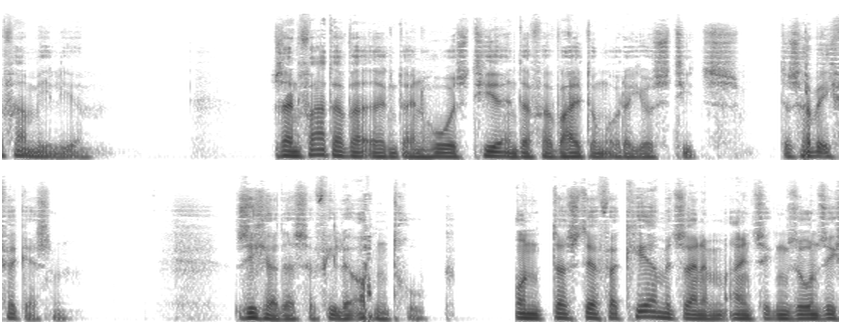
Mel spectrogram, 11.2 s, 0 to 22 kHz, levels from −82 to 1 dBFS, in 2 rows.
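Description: A broken MP3 bit reservoir is the likely cause of two disturbances, at 5.34 to 5.37 s and 7.98 to 8.05 s. After frames went missing, the following frames looked back for borrowed data and decoded bytes from a different frame. At each point the sound jumps ahead, and the span after the cut turns into a chirp, a noise burst or a brief gap. The first span lasts about one 26.1 ms frame, the second about two and a half.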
